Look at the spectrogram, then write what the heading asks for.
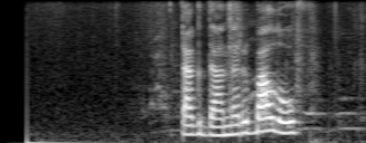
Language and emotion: Russian, positive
